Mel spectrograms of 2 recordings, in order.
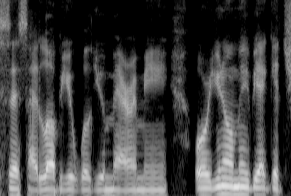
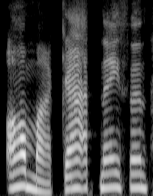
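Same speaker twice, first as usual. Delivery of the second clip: put-on imagined girlfriend squeal; 11 semitones higher than usual. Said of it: "she would be like".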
